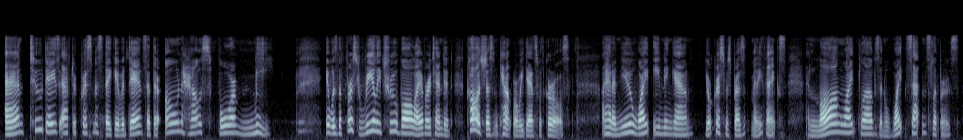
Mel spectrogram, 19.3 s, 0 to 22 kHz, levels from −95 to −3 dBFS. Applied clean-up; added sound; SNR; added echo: none; none; none; none.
